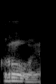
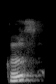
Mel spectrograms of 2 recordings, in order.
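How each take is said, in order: First: The word ends without a final 'th' sound. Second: The word ends with a final 'th' sound. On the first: The speaker calls it wrong. "karena tadi dibacanya grow ya" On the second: The speaker calls it right. "Jadi growth and development. Jadi bukan bukan grow ya"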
